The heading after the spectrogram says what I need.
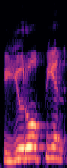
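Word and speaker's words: European: यूरोपियन, अब ईयू मत पढ़ना, यूरोपीय कुछ नहीं होता, यूरोपियन है ये, तो क्या आएगा, ए, क्योंकि यू निकल के आ रहा है।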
